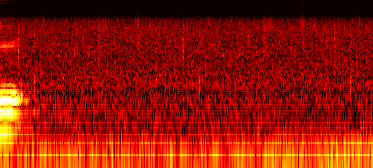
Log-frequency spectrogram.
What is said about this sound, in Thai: คือฝนตกครับระวังลื่น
